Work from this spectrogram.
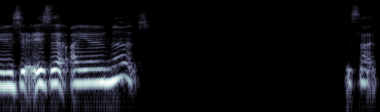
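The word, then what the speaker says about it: Ionuț: with pronunciation, is it Ionut? Is that correct? Yeah, it's almost correct. It's just like John in English, but it's in Romanian. It's Ionut. Ionut. Yeah. Thank you. Ionut.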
